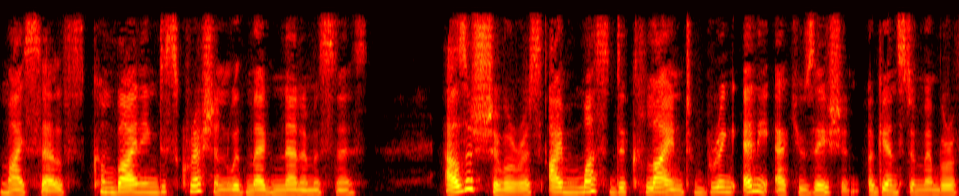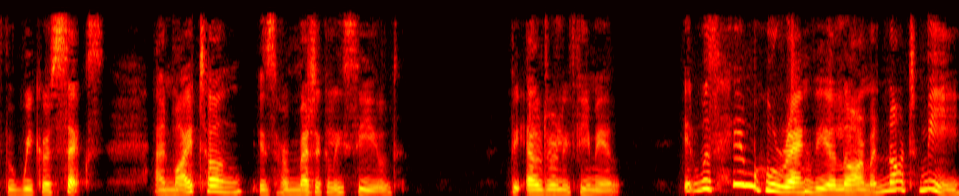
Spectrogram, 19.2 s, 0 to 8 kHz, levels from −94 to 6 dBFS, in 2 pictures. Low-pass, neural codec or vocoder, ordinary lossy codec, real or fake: 7.2 kHz; none; AAC, 48 kbps; real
